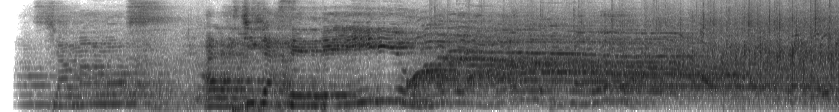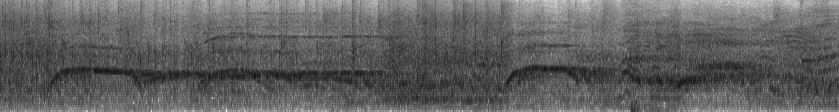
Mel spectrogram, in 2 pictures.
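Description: A crowd cheers and screams excitedly.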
